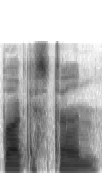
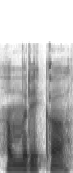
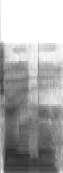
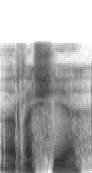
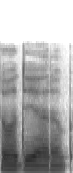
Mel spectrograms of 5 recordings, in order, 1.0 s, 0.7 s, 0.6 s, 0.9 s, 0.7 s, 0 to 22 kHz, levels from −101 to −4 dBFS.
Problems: background sounds at intervals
